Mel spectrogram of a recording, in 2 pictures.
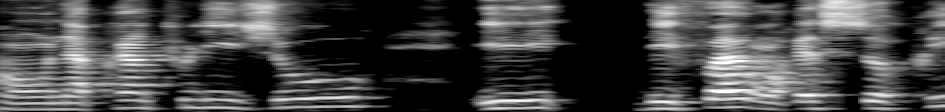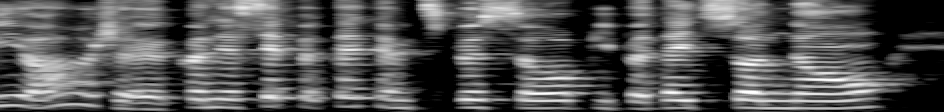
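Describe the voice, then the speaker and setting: A woman with a Quebec accent speaks with ordinary pitch variation. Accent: Québécois French. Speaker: online show host. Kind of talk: interview introduction. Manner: loud; very expressive.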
